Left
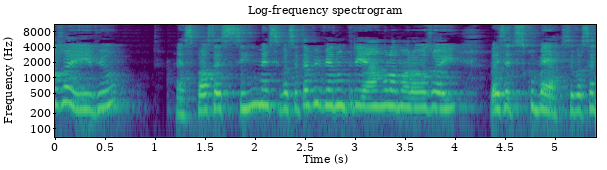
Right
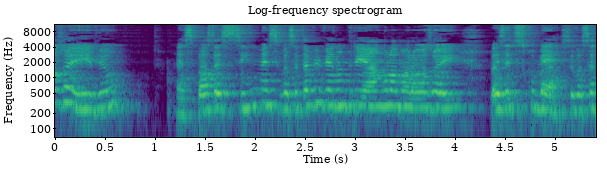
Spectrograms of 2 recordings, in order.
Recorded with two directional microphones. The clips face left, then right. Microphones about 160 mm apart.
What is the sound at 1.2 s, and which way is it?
A woman's voice, 35° left (ahead or behind).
